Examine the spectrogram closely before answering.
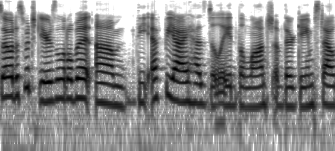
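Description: A woman with a plain, everyday voice speaks at a medium pitch, with ordinary pitch variation. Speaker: podcast co-host. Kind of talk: casual podcast chat.

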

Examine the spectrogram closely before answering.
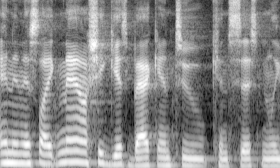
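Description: With an unremarkable speaking voice, a man talks at a moderate pace with ordinary pitch variation, recorded very cleanly against a silent background. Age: 30s. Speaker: CrossFit coach. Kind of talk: casual chat.

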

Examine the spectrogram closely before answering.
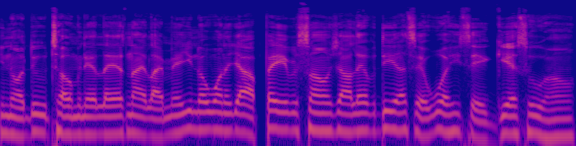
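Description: This man speaks very fast, with hardly any pauses and very even loudness. His medium-pitched voice has a dark, mellow tone and fairly even intonation. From Atlanta, US South (East Point). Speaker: rapper. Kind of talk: casual interview.

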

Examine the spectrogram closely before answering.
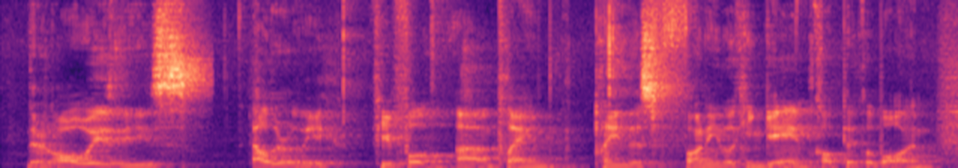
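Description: A man talks at a moderate pace and medium pitch, with ordinary pitch variation and very even loudness. Room echo is audible, along with noticeable background noise. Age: 30s. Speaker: entrepreneur. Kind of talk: casual interview. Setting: home office.

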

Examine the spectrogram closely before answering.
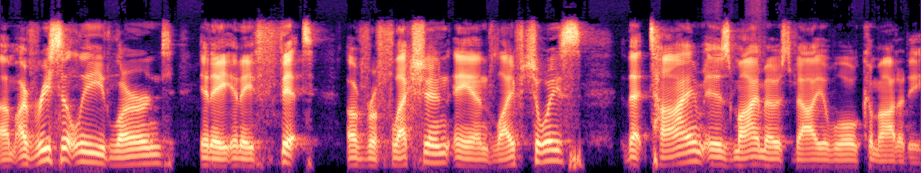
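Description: A man with a fairly low voice talks at a fairly slow pace in an ordinary speaking voice, his intonation lively. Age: 40s. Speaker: college counselor and podcast host. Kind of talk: casual chat.

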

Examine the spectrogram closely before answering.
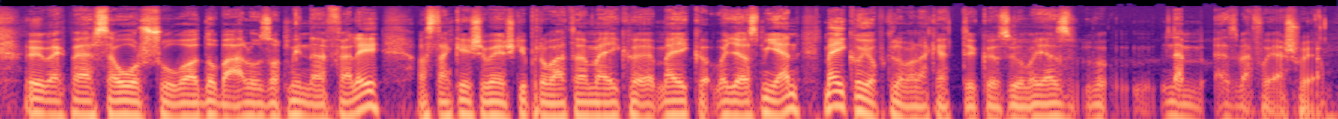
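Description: Over noticeable background noise, a man with a very deep, low pitch talks very fast, his pitch varying in an ordinary way. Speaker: radio host. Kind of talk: casual radio interview. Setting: studio.

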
